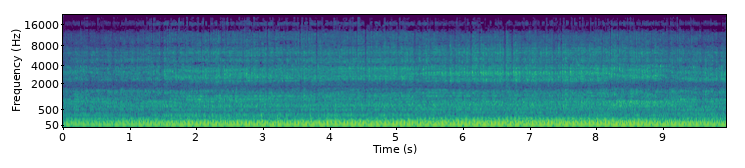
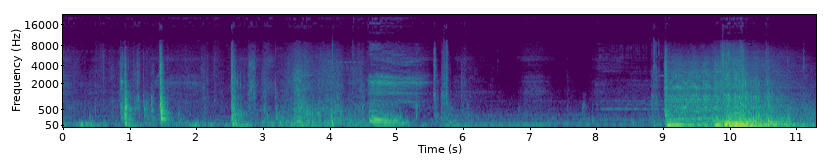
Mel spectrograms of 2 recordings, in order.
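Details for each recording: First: 1995 Ford Mustang 302 automatic, original engine before swap, reportedly pushing oil out of dipstick tube; deep steady V8 burble about two pulses a second, even with no knocks or misses, runs and sounds good. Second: 1995/96 Ford Mustang Cobra 302 automatic, freshly swapped engine with very radical cam, first start after retarding timing slightly; catches, stumbles and sags, throttle keeps it alive; O2 sensors eliminated, wiring harness issues, rough running and stalling, cause unconfirmed.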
